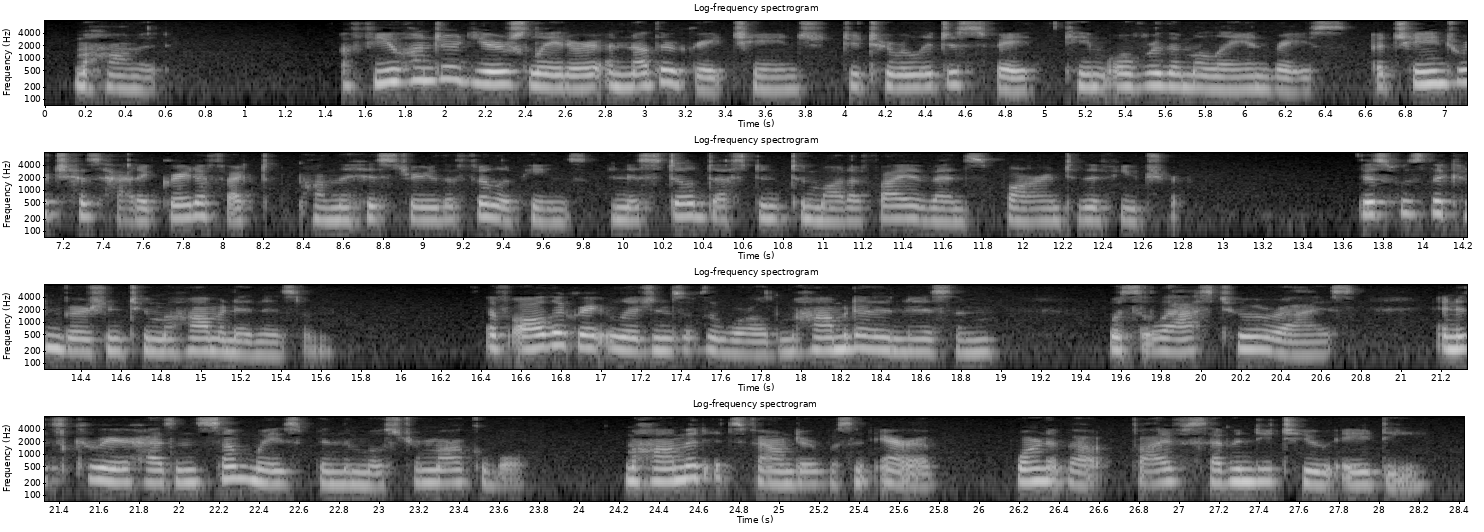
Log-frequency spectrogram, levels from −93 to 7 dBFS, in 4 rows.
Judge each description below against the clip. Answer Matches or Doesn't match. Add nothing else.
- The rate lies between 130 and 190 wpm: Matches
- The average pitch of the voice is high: Matches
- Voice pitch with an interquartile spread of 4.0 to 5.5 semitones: Doesn't match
